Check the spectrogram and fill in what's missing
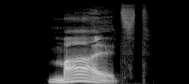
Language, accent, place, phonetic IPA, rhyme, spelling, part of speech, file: German, Germany, Berlin, [maːlst], -aːlst, malst, verb, De-malst.ogg
- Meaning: second-person singular present of malen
